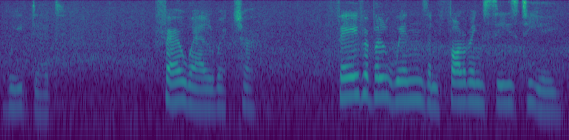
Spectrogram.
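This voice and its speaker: Grave fantasy game clanswoman, played by an actress, medium pitch, measured delivery, composed, faint ambient noise. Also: animated, darkish tone, close to an everyday voice, rough recording. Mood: guarded, composed. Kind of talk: video game voice acting.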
